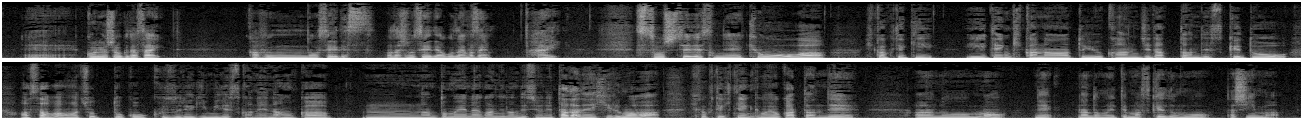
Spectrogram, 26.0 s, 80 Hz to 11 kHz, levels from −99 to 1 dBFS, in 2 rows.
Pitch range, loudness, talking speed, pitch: 95-115 Hz, -27 LUFS, 315 characters per minute, 100 Hz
